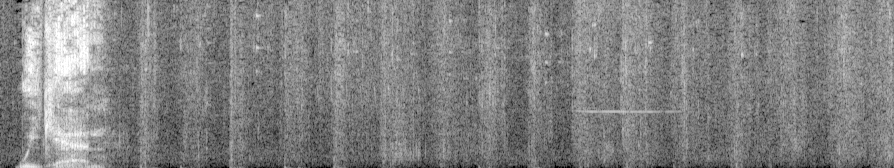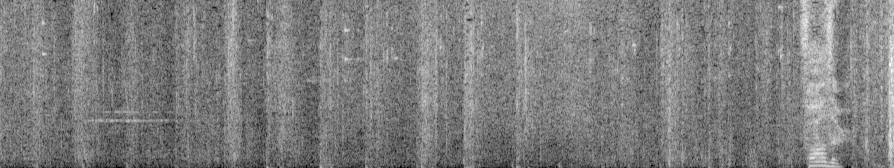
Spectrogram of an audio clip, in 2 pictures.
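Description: Footsteps crunch on snow at a steady pace.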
